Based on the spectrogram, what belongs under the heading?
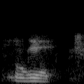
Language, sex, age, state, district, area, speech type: Urdu, male, 18-30, Uttar Pradesh, Saharanpur, urban, conversation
